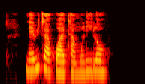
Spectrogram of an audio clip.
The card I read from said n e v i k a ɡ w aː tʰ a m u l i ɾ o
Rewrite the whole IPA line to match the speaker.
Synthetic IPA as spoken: n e β i t a k w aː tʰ a m u l i l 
